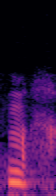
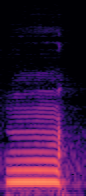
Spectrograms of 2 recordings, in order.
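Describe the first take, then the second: First: The M is short and less intense. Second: The M is tense and drawn out. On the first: "У нас русская менее интенсивная. М. Мы просто говорим М" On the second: "плотно смыкаются губки, и мы ее чуть-чуть тянем"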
